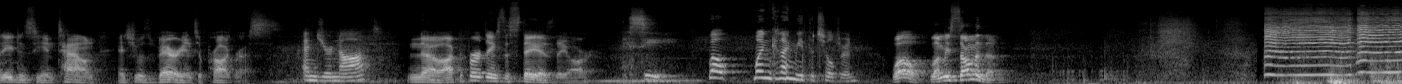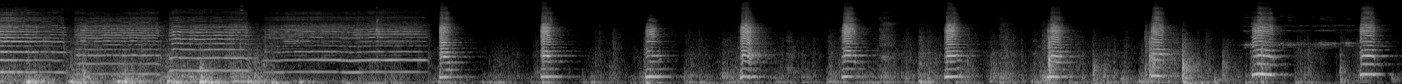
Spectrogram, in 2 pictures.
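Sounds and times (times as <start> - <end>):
whistle blowing: 12.6 - 18.8, 19.4 - 19.8, 20.4 - 20.8, 21.4 - 21.8, 22.4 - 23.8, 24.5 - 24.8, 26.4 - 28.0.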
